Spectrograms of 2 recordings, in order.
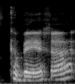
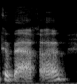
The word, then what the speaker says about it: Gqeberha: So we moved from Port Elizabeth, and it's Gqeberha. I also cannot pronounce it properly, but I think that I'm a little bit closer there.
